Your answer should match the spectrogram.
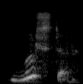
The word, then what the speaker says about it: Worcester: language which says explicitly some people rhyme worcester with rooster wooster more commonly though the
